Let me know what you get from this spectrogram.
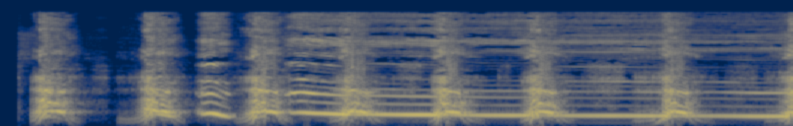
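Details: Pet hound dog, coaxed by its owner to howl along: three deep, sharp barks, then a long, steady howl lasting over three seconds that falls very slightly in pitch, with strong overtones and further barks punctuating it.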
